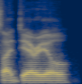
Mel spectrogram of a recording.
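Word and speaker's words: Sideræl: Grimes told Vanity Fair in March the baby's name is pronounced Sidereal, but nicknamed Y.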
